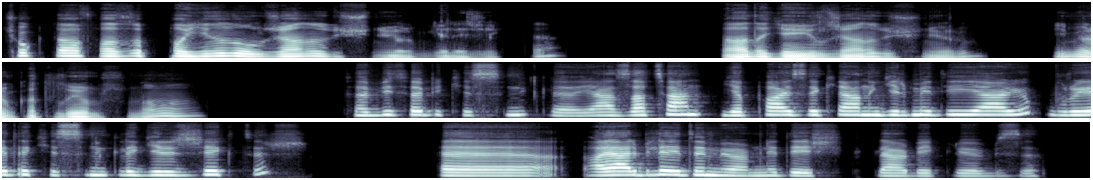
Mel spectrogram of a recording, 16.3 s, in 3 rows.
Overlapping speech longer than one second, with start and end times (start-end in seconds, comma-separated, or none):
none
